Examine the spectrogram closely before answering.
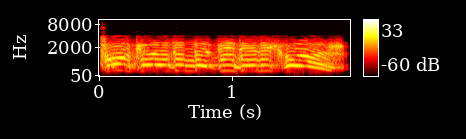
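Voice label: Turkish left wing, mood high, speech; War Thunder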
